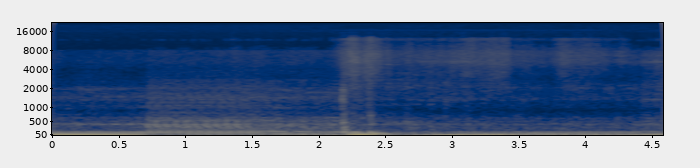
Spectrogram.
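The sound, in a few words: Chevrolet ZR2 truck slowly driving over a mound of dirt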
